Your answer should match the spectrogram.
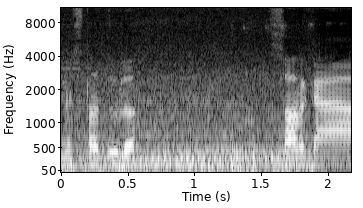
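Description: A person talking over busy street traffic, with vehicle engines running underneath.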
